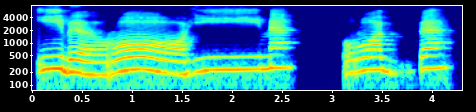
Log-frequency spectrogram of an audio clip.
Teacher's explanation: ra is heavy because this is with fatha. Whenever ra is with fatha or dhamma, it is a heavy letter.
